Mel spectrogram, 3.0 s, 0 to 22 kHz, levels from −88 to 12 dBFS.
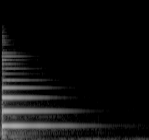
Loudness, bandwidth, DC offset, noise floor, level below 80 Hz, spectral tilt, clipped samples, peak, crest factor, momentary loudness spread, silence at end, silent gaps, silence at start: -26 LUFS; 8 kHz; under 0.1%; -71 dBFS; -66 dBFS; -5 dB/octave; under 0.1%; -6 dBFS; 22 dB; 25 LU; 1.6 s; none; 0 s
